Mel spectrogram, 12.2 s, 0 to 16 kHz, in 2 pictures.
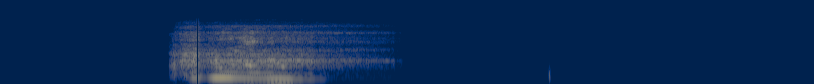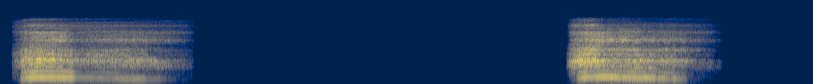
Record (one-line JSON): {"exhalation_length": "12.2 s", "exhalation_amplitude": 27243, "exhalation_signal_mean_std_ratio": 0.29, "survey_phase": "beta (2021-08-13 to 2022-03-07)", "age": "45-64", "gender": "Female", "wearing_mask": "No", "symptom_none": true, "smoker_status": "Ex-smoker", "respiratory_condition_asthma": false, "respiratory_condition_other": false, "recruitment_source": "REACT", "submission_delay": "2 days", "covid_test_result": "Negative", "covid_test_method": "RT-qPCR", "influenza_a_test_result": "Negative", "influenza_b_test_result": "Negative"}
